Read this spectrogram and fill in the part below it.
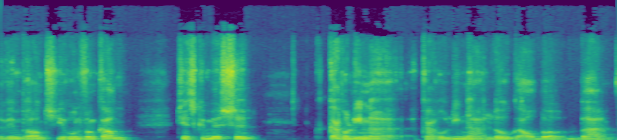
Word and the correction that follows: Logalbo: pardon, Logalba Logalbo.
